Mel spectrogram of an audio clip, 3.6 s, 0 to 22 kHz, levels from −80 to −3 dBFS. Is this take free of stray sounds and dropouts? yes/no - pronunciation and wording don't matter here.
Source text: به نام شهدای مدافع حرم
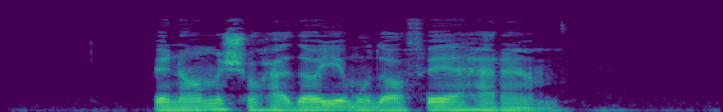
yes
